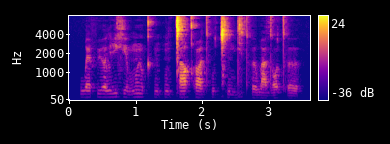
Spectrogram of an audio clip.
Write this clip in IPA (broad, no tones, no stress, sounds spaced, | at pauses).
w ɛ f y ə̯ l i xʲ ɛ ŋʷ ĩ ʊ̯ kʰ ĩ kʷ ĩ ǀ a qʰ u ə̯ tʰ u ǀʰ ĩ m dʲ u tʰ ə w a d ɔ tʼ ə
